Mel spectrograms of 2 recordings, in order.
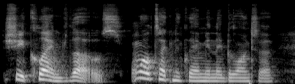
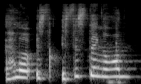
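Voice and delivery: high, fast, chirpy tech-confused grandma; high excited older woman; 12 semitones higher, much faster than usual. Acted. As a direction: fumble with the mic, chattering high. God testing a radio.

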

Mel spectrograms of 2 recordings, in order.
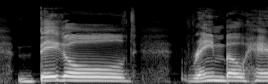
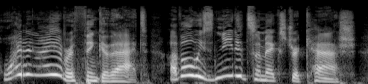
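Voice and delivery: high, brightening mermaid voice; intrigued Ariel; 8 semitones higher than usual. Acted. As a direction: marvel at the idea, pitched up. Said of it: "And Ariel was like".

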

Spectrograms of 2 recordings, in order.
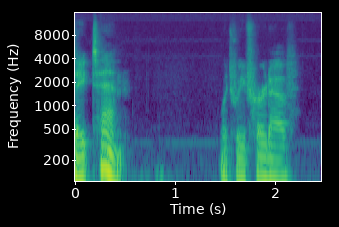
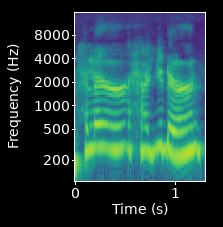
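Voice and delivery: high, sing-song cop hello; chipper high greeting; 12 semitones higher than usual. Retold or imitated. Trooper greeting the trucker, high and chirpy. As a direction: greet the driver brightly, way up high.

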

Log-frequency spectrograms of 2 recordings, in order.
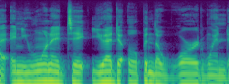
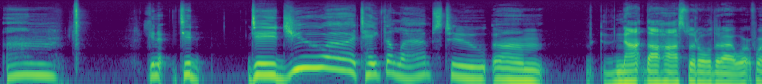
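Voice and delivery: imitating the lady; 6 semitones higher than usual. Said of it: "And she was like".

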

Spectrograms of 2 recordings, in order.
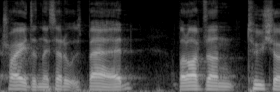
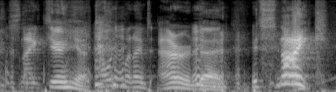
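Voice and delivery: higher, rising to a loud shout on Snake; mock exasperated dad; 6 semitones higher, 5 dB louder than usual. Joking about Snake yelling at his son, mock exasperated shout. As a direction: scold the kid, building to the name.

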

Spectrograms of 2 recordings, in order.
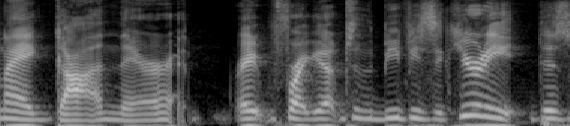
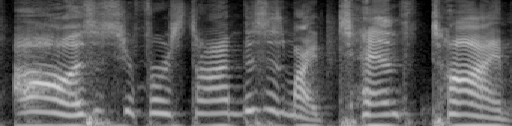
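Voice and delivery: higher, animated imitation of another contestant; chatty fellow contestant; 8 semitones higher than usual. Girl in line to the newcomer, chatty and high. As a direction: voice the seasoned contestant, pitched up.

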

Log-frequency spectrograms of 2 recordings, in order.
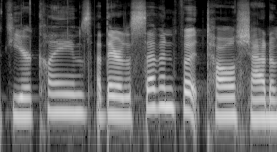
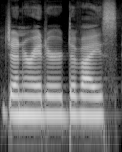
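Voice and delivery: usual speaking voice

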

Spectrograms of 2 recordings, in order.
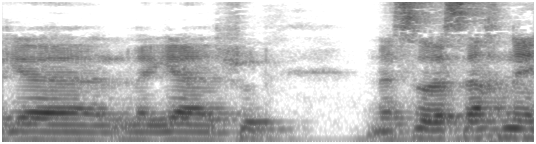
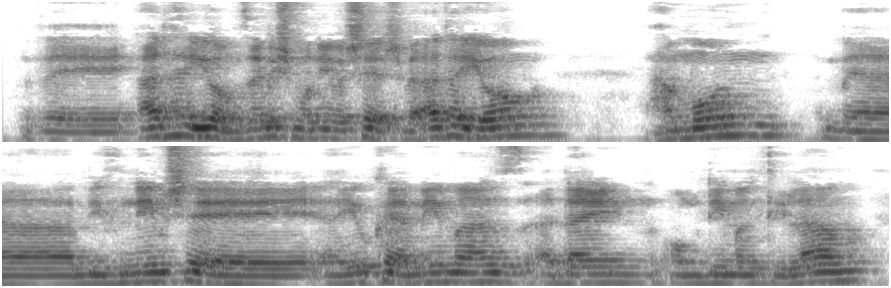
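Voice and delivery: ordinary delivery

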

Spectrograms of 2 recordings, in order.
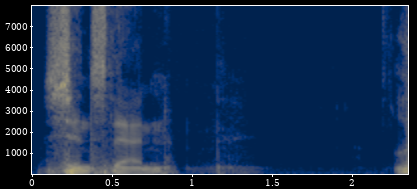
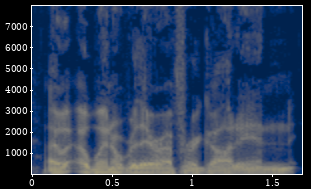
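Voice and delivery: normal talking voice

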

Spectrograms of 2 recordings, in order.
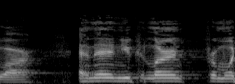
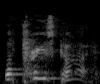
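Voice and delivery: cheery praise; 10 semitones higher, 3 dB quieter, slower than usual. Retold or imitated. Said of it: "And I immediately went".

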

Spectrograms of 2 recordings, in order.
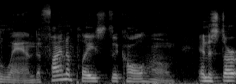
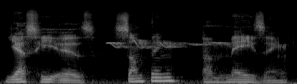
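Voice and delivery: ordinary talk

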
